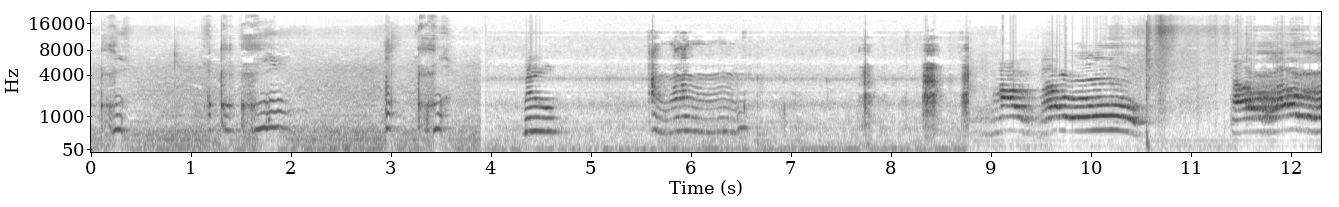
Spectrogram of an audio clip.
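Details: A cat giving strange, wavering meows, short at first and then longer and louder toward the end, over a steady background hum with clicks and a person's voice.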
